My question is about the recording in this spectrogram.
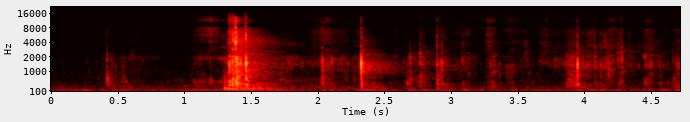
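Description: A small paperboard cosmetics box being handled in the hands: a few short taps and rustles of cardboard, the loudest about a second in, together with a woman's spoken 'so'.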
